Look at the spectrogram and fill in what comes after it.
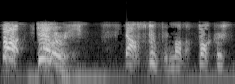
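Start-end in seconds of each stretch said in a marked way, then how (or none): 0.1-0.9 higher-pitched, exploding curse; furious cry of contempt; real angry outburst. Real, not acted. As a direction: burst out with it in anger. Last, exploding repeat of the curse.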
